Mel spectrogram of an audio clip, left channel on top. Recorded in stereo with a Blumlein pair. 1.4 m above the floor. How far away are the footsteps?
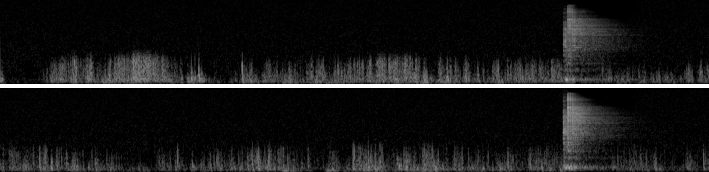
About 4.5 m.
